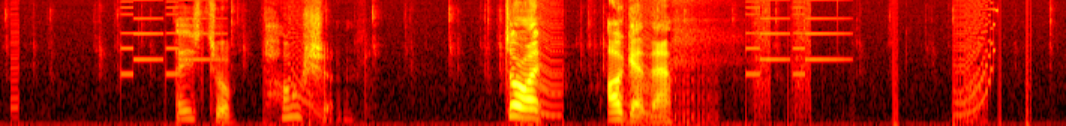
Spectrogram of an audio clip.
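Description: Retro video game sound effects bleep in short bursts.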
